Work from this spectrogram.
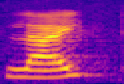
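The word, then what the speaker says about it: light: এ আর K next লাইট এল আই জি এইচ টি লাইট আছে জি এইচ যেটা আছে সেটাও কিন্তু silent word next big বিগটা বি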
